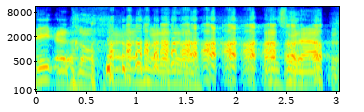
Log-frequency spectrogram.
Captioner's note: laughter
